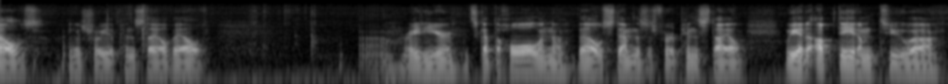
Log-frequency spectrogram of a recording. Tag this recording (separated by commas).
Speech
